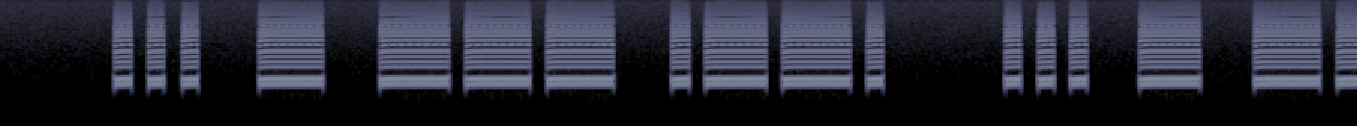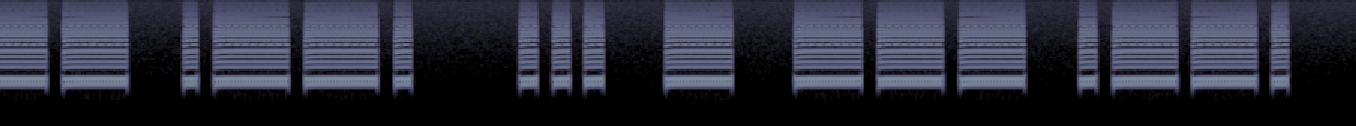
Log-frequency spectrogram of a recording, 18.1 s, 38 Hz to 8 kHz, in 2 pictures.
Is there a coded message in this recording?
Yes: Morse code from 0.7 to 17.7 s, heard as a horn, hand-sent with a straight key, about 11 wpm. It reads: STOP STOP STOP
